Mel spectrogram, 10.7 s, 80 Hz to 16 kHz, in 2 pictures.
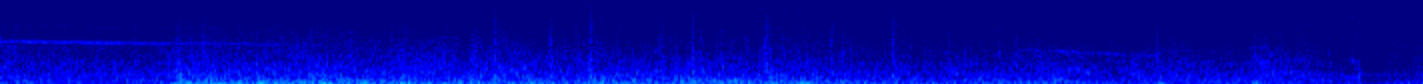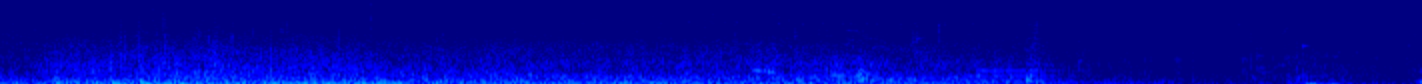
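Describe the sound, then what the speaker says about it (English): Bombs explode in a Civilization 7 multiplayer match, a rumbling barrage of blasts with a sharp whistle at the start, building, fading briefly, then swelling again before trailing off. "Some bombs."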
